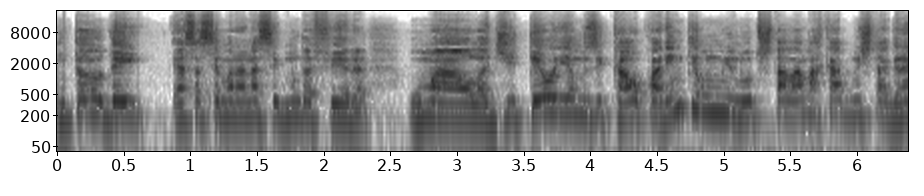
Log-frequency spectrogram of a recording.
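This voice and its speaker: A very clean, silent-background recording of fairly quick talking. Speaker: music teacher and producer. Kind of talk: live stream lecture. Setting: live stream.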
